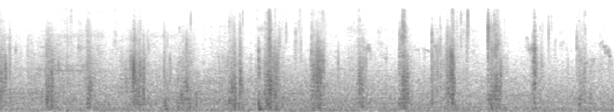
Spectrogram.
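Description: Footsteps crunch on gravel, slowly fading away.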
